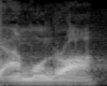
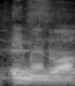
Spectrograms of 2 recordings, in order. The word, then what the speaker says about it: Amun-Ra: We call him Amun, wrongly Amun-Ra. He's Imen-Ra.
